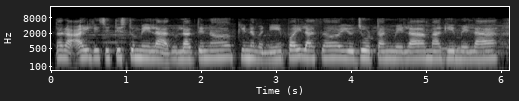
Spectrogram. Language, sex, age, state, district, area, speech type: Nepali, female, 45-60, West Bengal, Darjeeling, rural, spontaneous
